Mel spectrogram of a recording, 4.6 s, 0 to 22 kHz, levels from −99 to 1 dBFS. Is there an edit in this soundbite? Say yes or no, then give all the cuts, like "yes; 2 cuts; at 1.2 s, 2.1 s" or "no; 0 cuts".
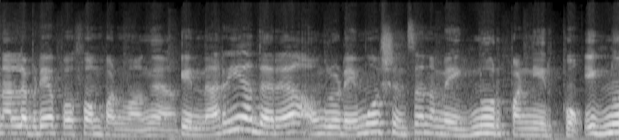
yes; 1 cut; at 1.3 s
